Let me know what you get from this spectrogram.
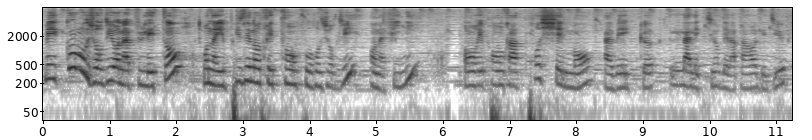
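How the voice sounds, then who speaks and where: A woman's voice: fairly low pitch, lively intonation, measured pace, faint music behind. A woman playing a devout mother in a religious children's cartoon, teaching in an encouraging way and repeating phrases for emphasis. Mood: warm, reassuring.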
